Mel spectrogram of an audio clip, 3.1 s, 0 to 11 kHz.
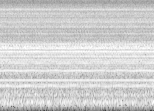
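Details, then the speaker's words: AEG Lavatherm 56800 dryer, after PCB relay swap to fix motor turning only one direction: steady even whirring hum at constant pitch, no grinding or clicking; motor running normally. "okay so now it's working seems like it's working"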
